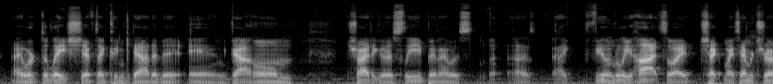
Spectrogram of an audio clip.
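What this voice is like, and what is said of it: Sick, under-the-weather voice. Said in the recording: “I'm a little under the weather. You can probably hear it in my voice.”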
